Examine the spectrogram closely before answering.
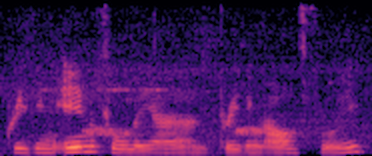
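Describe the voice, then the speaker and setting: A woman teacher leading a guided meditation in a calm, unhurried manner, giving simple instructions with gentle pauses. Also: medium pitch, creaky, noisy background.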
